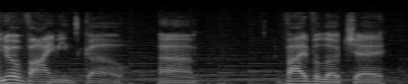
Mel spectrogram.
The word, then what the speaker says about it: veloce: "Vai veloce" is how I'm choosing to pronounce that CE at the end of that word. It is how it's supposed to be said.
